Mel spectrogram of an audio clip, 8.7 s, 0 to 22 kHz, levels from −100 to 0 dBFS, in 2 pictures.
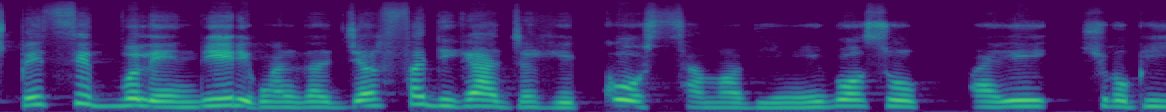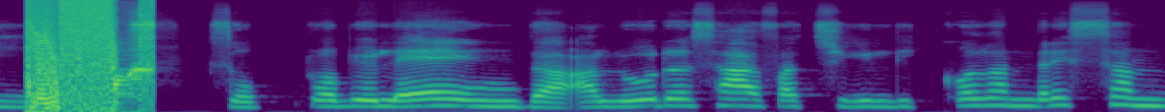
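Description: A speech clip with one stretch of samples built from the wrong bytes, from 4.47 to 4.94 s. For just under half a second, the audio turns into loud, harsh broadband noise. The reader has assembled each sample from mismatched bytes, through an offset, swapped byte order or wrong alignment. The rapidly changing low bits end up as the large part of every value.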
